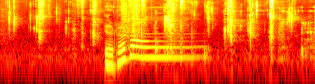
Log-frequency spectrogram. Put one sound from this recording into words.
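A young woman hums with pleasure close to a microphone.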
